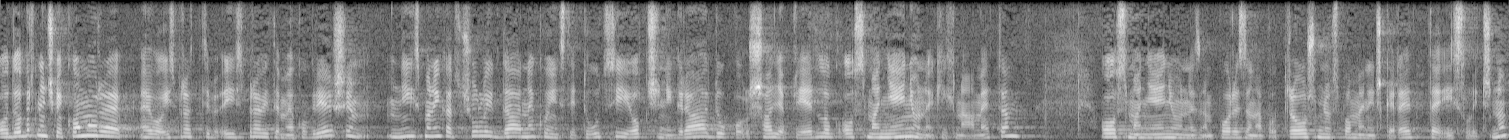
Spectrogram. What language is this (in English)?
Croatian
